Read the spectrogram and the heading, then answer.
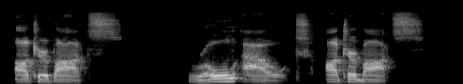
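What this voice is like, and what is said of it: Optimus Prime character voice. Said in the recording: “do that Optimus Prime voice ... my impersonation of Optimus Prime”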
